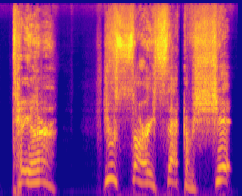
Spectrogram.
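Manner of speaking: high, loud angry shout; furious yell. Acted. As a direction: bellow it at him in a panic. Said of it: "yelled the sergeant".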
